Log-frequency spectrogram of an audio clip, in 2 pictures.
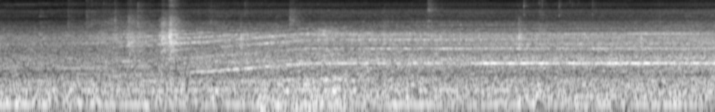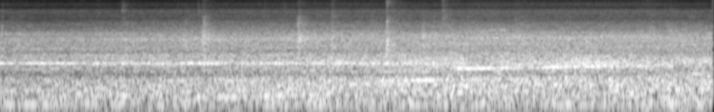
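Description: Inside a stationary MTR Tung Chung line A-Train car: the train's electrical equipment hums steadily. About two seconds in, a whine rises in pitch and then holds steady, and a second whine rises near the end.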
